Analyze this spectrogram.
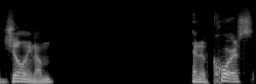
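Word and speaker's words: Gillingham: i n g h a m but it's pronounced Gillum and of course how British is this what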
